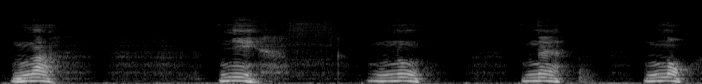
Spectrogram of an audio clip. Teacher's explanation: the same position, the same focusing, the same decoy, but we move, we touch with the tongue, we touch this hard palate and let the air go into nasal cavity, and we will have a sound o.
